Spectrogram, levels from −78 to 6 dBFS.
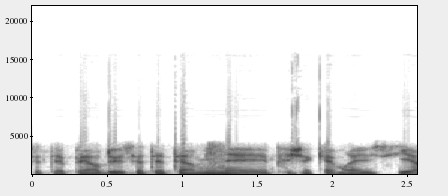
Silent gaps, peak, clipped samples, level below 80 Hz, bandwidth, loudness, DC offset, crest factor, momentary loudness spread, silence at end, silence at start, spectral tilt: none; -6 dBFS; under 0.1%; -54 dBFS; 10 kHz; -19 LUFS; under 0.1%; 14 dB; 3 LU; 0 s; 0 s; -6 dB/octave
